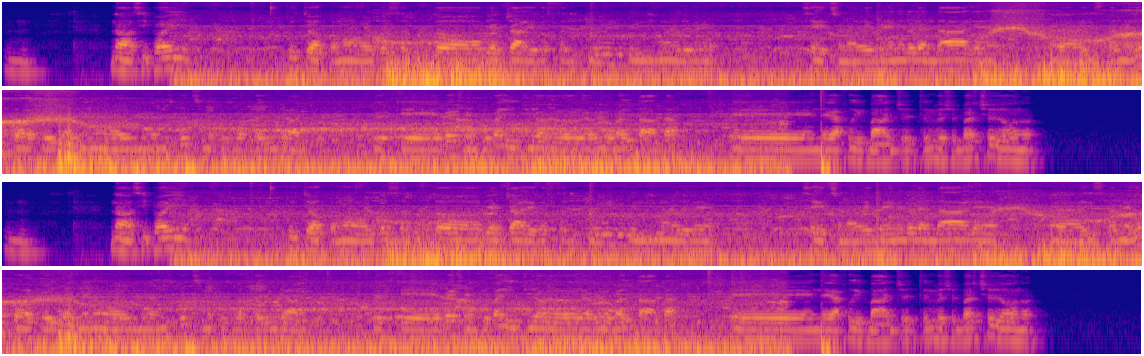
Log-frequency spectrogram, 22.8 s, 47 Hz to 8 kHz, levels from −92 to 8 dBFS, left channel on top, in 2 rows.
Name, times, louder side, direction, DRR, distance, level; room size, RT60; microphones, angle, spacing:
voice 1, 1.1-2.0 2.7-7.1 8.0-10.0 10.4-18.2 18.6-21.7, left 1 dB, 10° right, 0.8 m, -30 dB
sound 1, 1.6-19.3, equal, 40° right, 0.8 m, -29 dB
sound 2, 3.7-5.3 9.7-19.0 19.6-19.7, left 3 dB, 60° left, 0.4 m, -25 dB
sound 3, 13.8-19.3, right 2 dB, 65° right, 0.5 m, -39 dB
4.2 x 2.8 x 2.8 m
head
